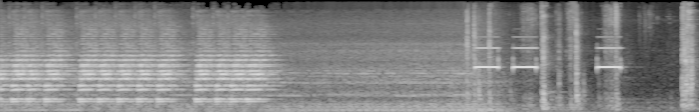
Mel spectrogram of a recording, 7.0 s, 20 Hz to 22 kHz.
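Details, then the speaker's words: 2001 Toyota Tundra after a new clock spring was fitted: a strong, full horn tone in a string of short blasts, then brief chirps; the horn works normally again and the airbag light is off. "so I can hear the horn is working now the light are the the airbag light on a dash is off"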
